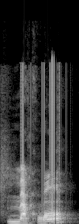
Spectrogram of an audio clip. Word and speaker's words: Macron: Number one, like Macron, you don't pronounce the N unless it has an E at the end.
